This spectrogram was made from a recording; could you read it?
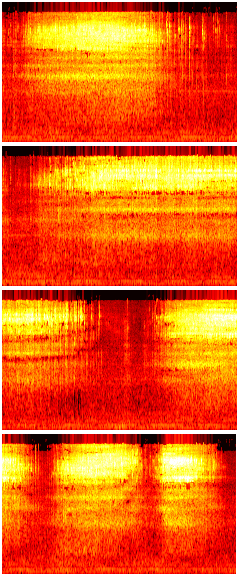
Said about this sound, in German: Liebe Gemeinde, Regengeräusche. Nach dem, was wir von Catherine gehört haben, können wir uns vorstellen, dass das für manche Menschen auf dieser Welt die schönsten Klänge sind, die sie kennen.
